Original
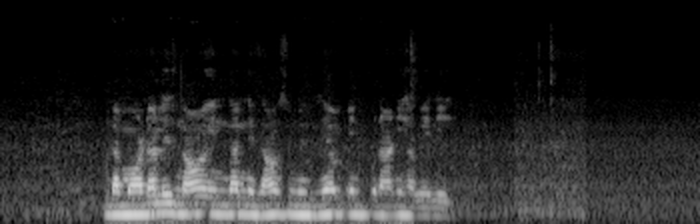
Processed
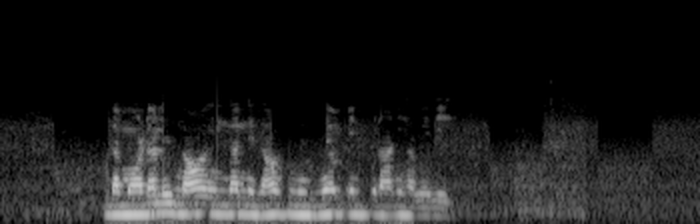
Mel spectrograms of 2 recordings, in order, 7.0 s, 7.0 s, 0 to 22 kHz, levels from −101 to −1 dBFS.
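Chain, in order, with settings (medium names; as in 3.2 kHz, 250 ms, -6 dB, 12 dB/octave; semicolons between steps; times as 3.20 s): 1.50–3.88 s: low-pass 3.2 kHz 12 dB/octave; LFO low-pass square 0.92 Hz 980–2400 Hz; trim -5 dB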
